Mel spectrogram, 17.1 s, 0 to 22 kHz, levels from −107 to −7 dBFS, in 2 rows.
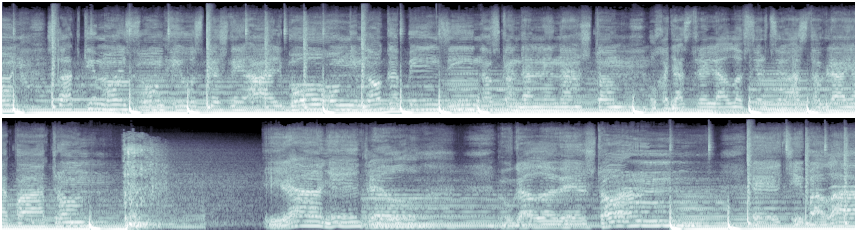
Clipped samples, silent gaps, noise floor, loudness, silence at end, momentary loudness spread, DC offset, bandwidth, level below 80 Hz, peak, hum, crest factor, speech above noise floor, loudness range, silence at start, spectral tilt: under 0.1%; none; -37 dBFS; -12 LUFS; 0 s; 8 LU; under 0.1%; 16 kHz; -12 dBFS; 0 dBFS; none; 10 dB; 27 dB; 6 LU; 0 s; -5.5 dB/octave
